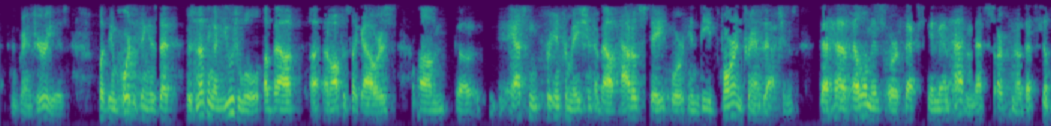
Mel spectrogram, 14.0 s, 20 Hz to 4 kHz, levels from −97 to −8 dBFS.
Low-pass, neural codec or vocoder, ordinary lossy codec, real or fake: 3.6 kHz; none; AAC, 16 kbps; real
